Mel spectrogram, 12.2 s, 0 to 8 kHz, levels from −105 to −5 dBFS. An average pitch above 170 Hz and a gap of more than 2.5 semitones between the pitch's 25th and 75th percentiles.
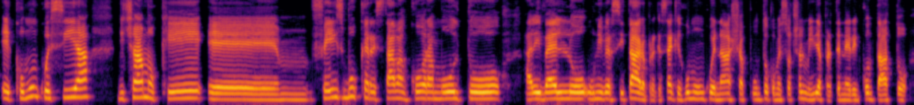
Yes: medium, 185 Hz; average, 2.9 semitones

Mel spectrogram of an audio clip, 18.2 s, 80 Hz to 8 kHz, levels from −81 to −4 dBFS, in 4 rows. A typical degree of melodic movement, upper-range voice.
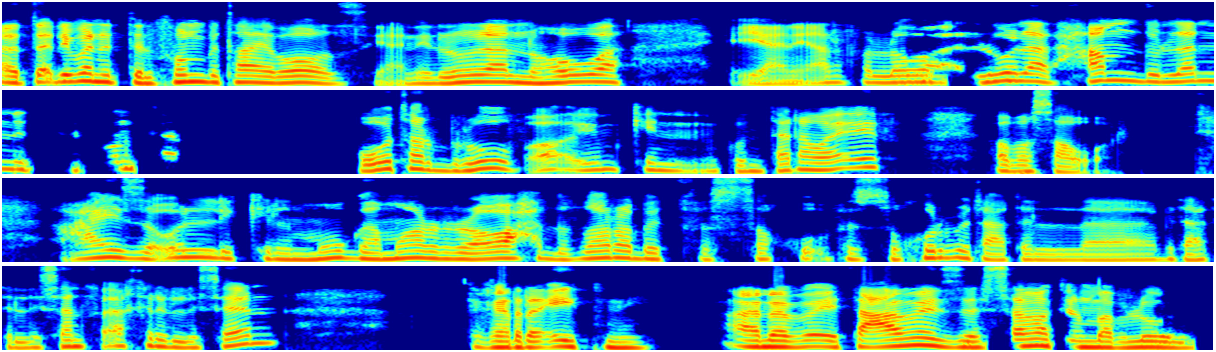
No: average, 3.6 semitones; medium, 170 Hz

